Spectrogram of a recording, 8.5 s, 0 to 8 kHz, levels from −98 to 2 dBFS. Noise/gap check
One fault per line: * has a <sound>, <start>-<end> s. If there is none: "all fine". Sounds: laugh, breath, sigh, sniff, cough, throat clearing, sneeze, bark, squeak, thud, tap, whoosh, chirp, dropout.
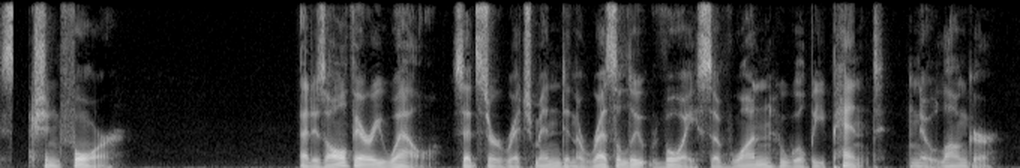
* has a dropout, 0.1-0.2 s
